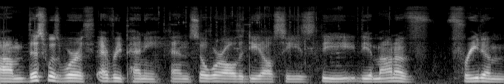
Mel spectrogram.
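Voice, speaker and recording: Quiet and monotone, a man talks at a medium pitch and a moderate pace with flat intonation. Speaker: video game reviewer. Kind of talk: voice-over game review. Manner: quiet, subdued.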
